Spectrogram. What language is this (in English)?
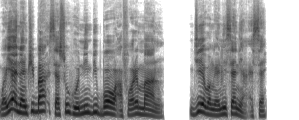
Akan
